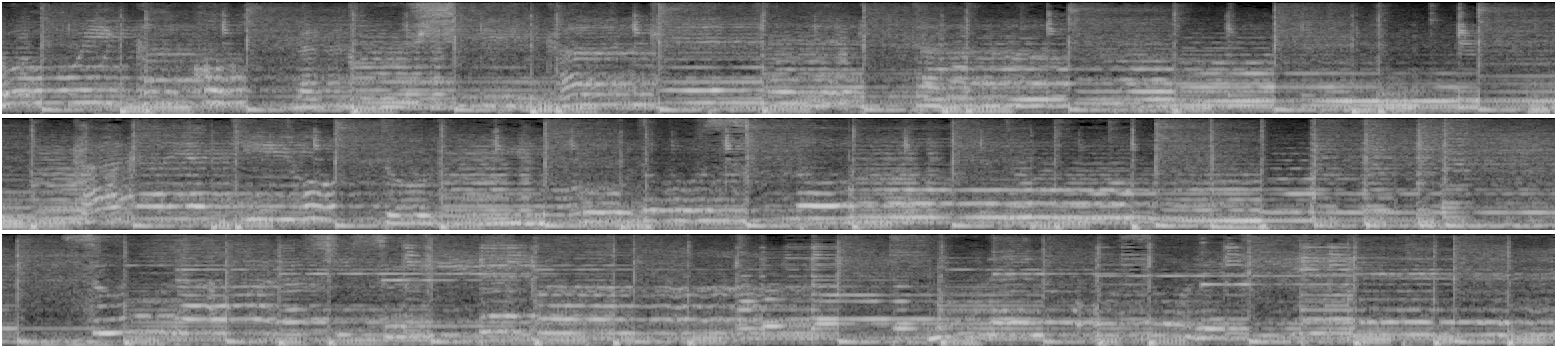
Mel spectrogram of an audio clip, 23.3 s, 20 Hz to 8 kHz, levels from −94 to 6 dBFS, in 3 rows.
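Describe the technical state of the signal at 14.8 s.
At 14.8 s the sound is inside a run of CD scratch ticks, which lasts from 14.45 to 15.02 s. Five short clicks occur there, the longest only about 1.5 ms, wherever unrecoverable data was interpolated or muted. They appear as thin vertical lines on a spectrogram and as tiny notches in the waveform. Gain pumping also runs through this moment. The gain swings by about 10 dB, likely from gain set too high and pulled back by a fast limiter. On the waveform this shows as a squashed envelope.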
